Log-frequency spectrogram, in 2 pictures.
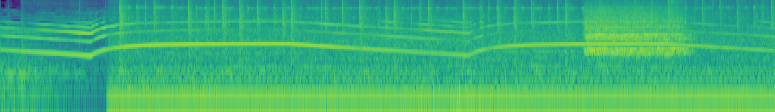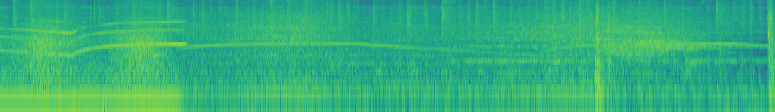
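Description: Police siren wailing: each cycle rises quickly, holds high, then falls slowly, repeating about every four to five seconds. A steady low hum runs under it and stops about two-thirds of the way through.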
